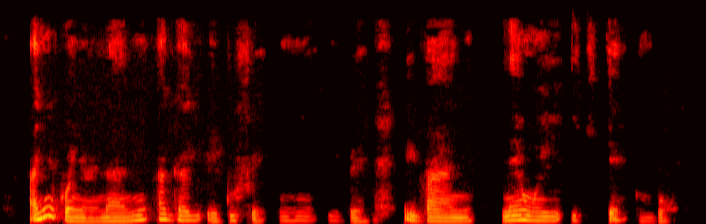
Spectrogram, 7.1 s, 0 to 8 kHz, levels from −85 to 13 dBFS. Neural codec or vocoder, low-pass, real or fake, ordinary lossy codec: none; 7.2 kHz; real; AAC, 32 kbps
